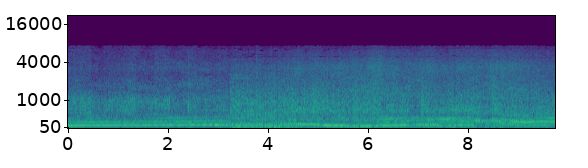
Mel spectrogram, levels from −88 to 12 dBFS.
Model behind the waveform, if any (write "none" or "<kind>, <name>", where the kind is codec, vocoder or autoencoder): vocoder, BigVGAN v2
